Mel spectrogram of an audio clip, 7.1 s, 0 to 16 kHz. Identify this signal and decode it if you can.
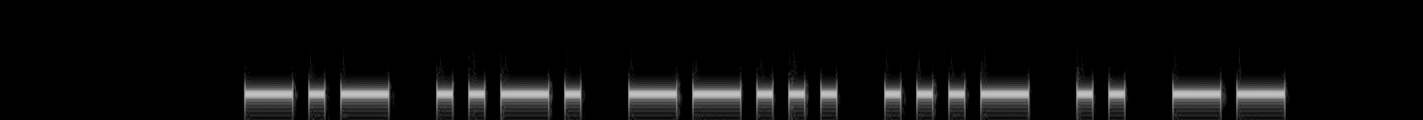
Morse code, heard as a keyed tone, about 15 wpm, 700 Hz. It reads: KF7VIM
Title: USA Call Signs - 6x Character Spacing - 15wpm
